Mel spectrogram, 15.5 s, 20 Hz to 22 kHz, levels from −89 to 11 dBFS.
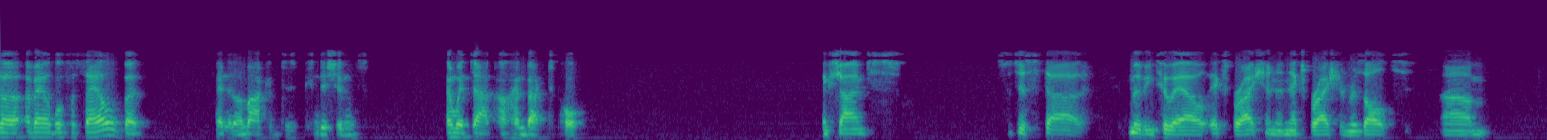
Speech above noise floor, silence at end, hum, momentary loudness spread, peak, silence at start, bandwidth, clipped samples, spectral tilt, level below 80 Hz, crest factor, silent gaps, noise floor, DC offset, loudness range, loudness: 54 dB; 0.6 s; none; 14 LU; -4 dBFS; 0 s; 5.2 kHz; under 0.1%; -9 dB/octave; -72 dBFS; 20 dB; none; -75 dBFS; under 0.1%; 8 LU; -21 LUFS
